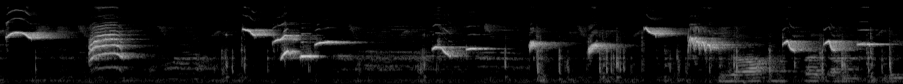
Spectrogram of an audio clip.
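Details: Calling female greater green leafbird from Banyuwangi, meant to raise a male's breeding drive: bursts of harsh descending chatter, then a sequence of bright whistled notes with sharp clicks, repeated in short phrases.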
